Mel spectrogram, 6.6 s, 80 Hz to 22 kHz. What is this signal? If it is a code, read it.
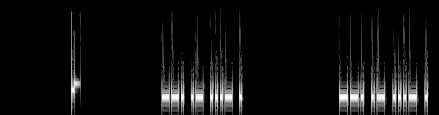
Morse code, heard as a keyed tone, about 30 wpm, 700 Hz. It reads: GAVE GAVE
